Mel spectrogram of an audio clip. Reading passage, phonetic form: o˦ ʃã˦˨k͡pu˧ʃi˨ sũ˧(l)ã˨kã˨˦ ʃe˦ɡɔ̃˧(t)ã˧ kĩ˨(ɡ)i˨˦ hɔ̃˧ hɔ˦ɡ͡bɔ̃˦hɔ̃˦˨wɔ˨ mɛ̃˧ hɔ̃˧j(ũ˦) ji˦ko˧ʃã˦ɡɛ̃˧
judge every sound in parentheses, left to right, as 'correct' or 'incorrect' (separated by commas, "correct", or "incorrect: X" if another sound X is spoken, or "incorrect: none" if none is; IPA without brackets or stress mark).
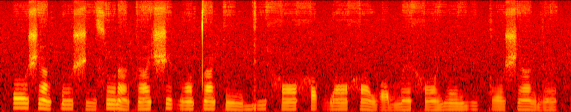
incorrect: ɾ, correct, incorrect: ɡ͡b, correct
